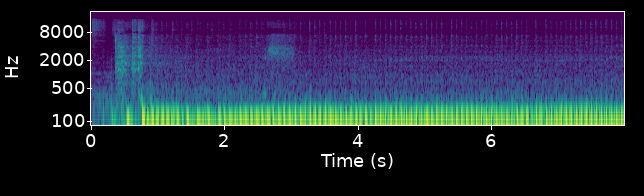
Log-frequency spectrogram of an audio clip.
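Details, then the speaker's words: Honda Tiger Revolution 2011 single-cylinder motorcycle, 10,800 km, cold start using a little choke: brief starter crank, then catches into a steady even thumping idle with no ticking; healthy cold start. "ini posisi lagi dingin teman-teman jadi nanti aku starter itu suaranya jeblok Suaranya kayak galak banget pasti gurih banget bring banget teman-teman"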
